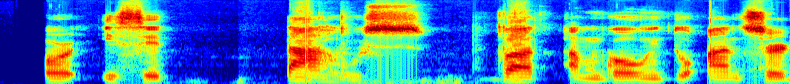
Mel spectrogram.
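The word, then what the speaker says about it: Takis: And the real answer about how to pronounce this thing, it pronounced tatus, okay? I don't care to the people who call this tahus. I'm going to say it. WL manufacturer who manufactured this thing confirmed that this pronounced tatus and not tahus.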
